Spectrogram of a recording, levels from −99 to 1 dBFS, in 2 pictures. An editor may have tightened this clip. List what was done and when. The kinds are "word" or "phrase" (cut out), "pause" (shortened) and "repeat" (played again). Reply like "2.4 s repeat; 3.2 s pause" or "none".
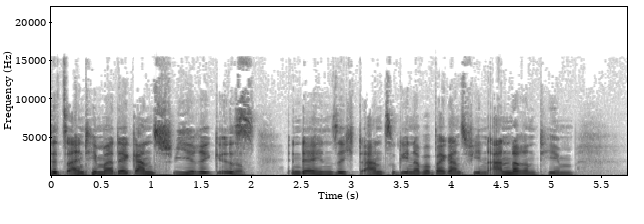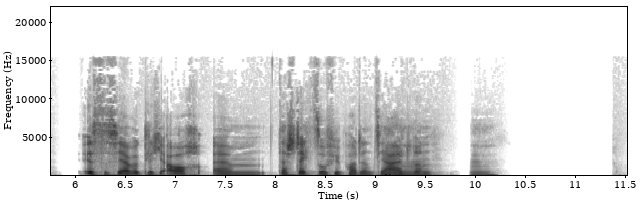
none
